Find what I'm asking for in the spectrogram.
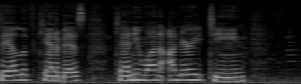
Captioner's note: speaking French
